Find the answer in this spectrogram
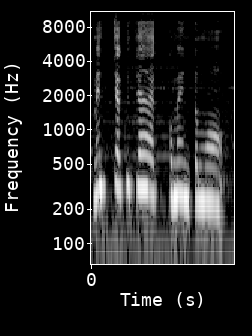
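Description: A woman chatting in a lively, casual way as a guest on a live audio stream, with music behind her. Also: sits high, normal speed, breathy edge. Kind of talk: casual group chat and announcement.

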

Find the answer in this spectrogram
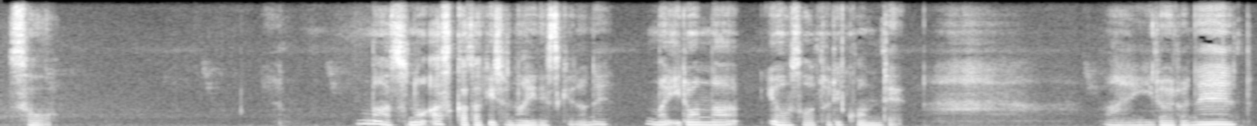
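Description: A woman's voice: mid-range voice, fairly even intonation, brisk, vocal fry, long pauses, warm tone, slightly rough. A woman podcast host chatting casually and enthusiastically, with emphatic, giggly delivery. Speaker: podcast host and amateur voice actress.

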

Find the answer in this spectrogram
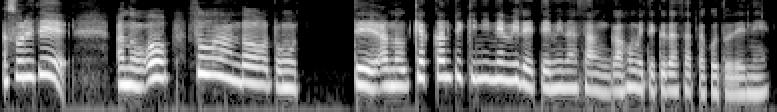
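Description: Female livestream host, high voice, chatty and giggly, halting delivery in short casual phrases. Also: expressive, no echo, clean studio sound. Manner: halting, filler-heavy, short phrases with frequent "ne" tags. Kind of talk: casual livestream chat, greeting listeners and reading comments.

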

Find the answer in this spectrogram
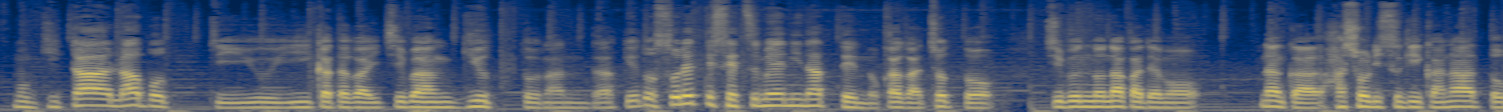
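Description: A man speaking as a podcast assistant, thinking aloud tentatively in a casual, reflective discussion. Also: medium pitch. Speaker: podcast assistant, guitar repairman being coached.

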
